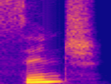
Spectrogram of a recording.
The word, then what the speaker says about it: sinh: Today, we are going to look at their hyperbolic cousins, pronounced sinh, cosh, and tanh.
